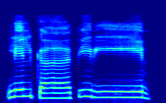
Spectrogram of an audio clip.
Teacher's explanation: 2 حرکت کھینچ کے پڑھا جائے گا، للکافرین، رین کو بھی، ری بھی 2 حرکت کھینچے گا یا کی وجہ سے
